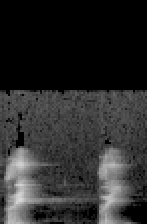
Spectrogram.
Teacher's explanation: ra yang kasrah ya itu tipis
